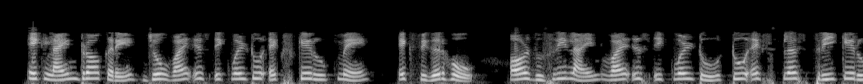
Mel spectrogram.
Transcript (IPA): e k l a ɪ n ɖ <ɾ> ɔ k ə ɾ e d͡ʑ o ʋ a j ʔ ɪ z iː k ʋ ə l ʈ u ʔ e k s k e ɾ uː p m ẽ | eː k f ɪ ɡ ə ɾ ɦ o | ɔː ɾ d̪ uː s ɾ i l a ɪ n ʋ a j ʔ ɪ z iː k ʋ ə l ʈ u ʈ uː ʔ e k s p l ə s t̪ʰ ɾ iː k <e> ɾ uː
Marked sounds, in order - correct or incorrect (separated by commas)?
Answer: correct, correct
